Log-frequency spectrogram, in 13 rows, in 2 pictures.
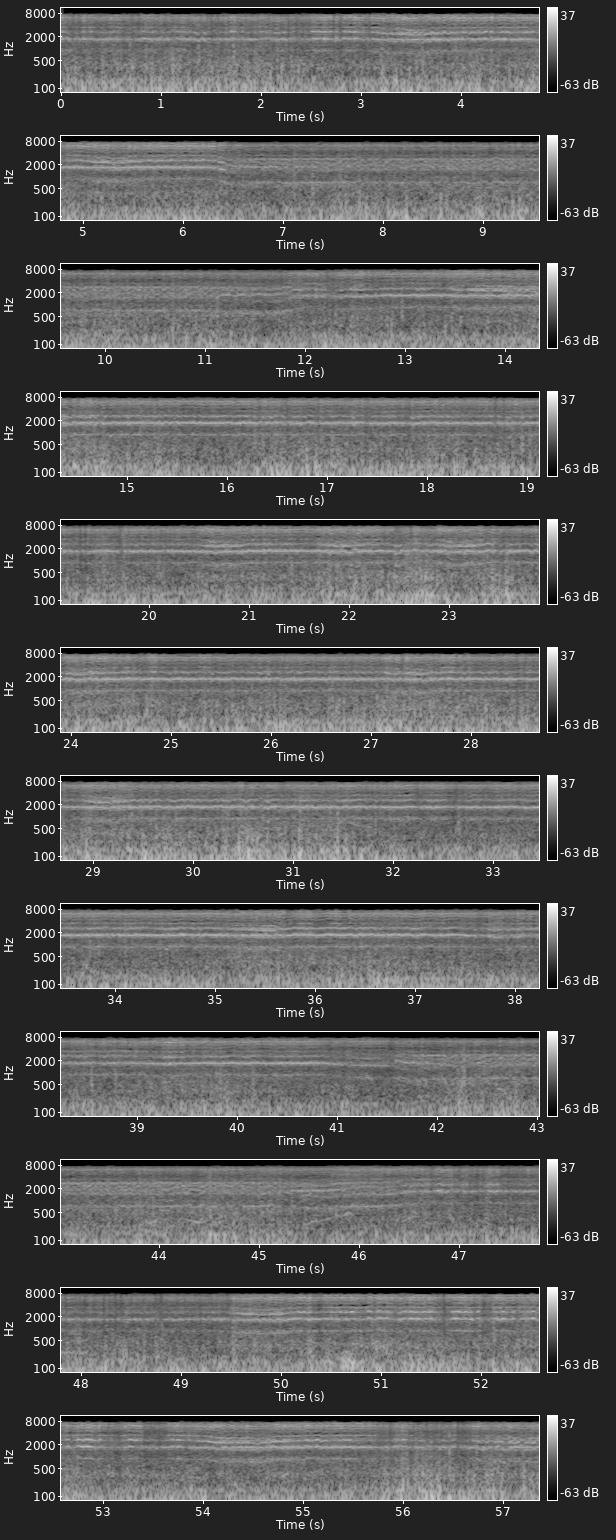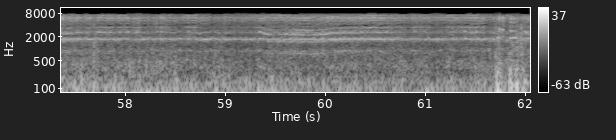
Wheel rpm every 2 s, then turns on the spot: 230, 230, 230, 190, 160, 160, 210, 220, 240, 230, 230, 230, 230, 230, 230, 230, 230, 230, 230, 230, 220, 160, 160, 210, 230, 230, 230, 230, 230, 230, 230.
none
